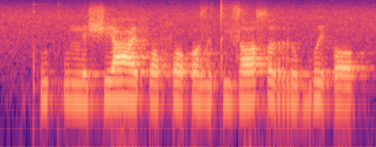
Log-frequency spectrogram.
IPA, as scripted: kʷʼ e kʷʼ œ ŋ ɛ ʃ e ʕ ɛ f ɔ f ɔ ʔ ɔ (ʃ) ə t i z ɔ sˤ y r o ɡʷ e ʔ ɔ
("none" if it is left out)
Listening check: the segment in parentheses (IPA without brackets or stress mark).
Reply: z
